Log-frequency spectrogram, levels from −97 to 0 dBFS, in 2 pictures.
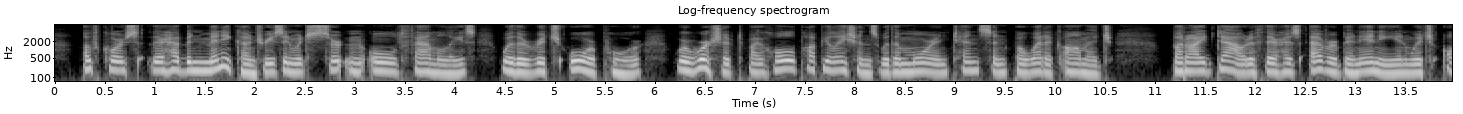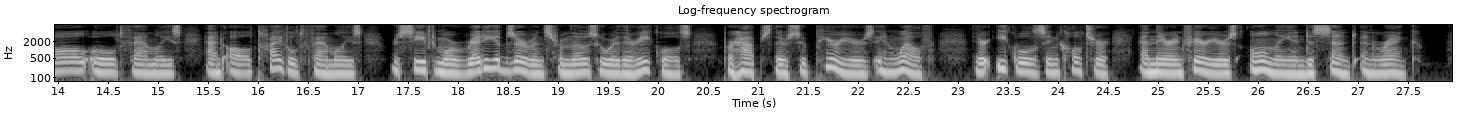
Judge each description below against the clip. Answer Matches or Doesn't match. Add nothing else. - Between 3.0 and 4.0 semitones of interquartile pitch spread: Matches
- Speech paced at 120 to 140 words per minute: Doesn't match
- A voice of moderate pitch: Matches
